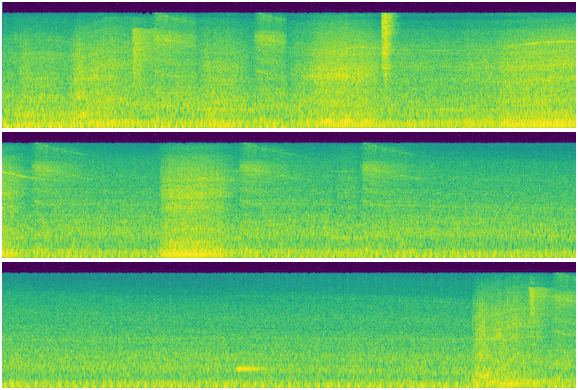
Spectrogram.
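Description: A truck's diesel engine rumbles steadily as it drives slowly.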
